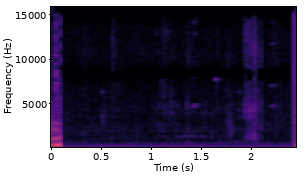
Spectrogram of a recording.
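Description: Background music cuts off abruptly right at the start, leaving faint, steady outdoor background noise, mostly a low rumble.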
